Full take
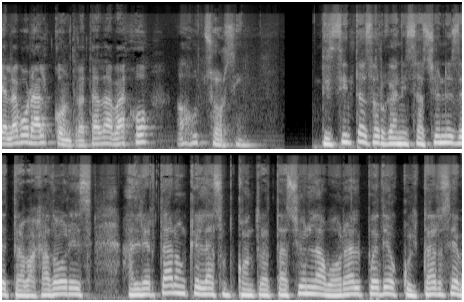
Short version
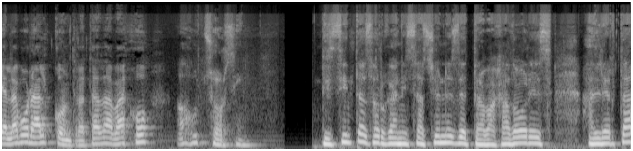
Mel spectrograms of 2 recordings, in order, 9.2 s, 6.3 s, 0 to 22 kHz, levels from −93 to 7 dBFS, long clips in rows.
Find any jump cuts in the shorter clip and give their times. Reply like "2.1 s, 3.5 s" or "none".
none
